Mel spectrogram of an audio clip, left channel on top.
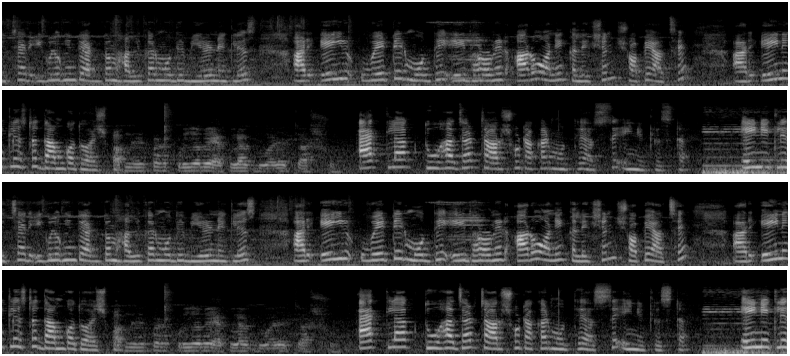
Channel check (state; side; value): normal; both; correlation 0.49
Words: আর এগুলো কিন্তু একদম হালকার মধ্যে বিয়ের নেকলেস। আর এই ওয়েটের মধ্যে এই ধরনের আরও অনেক কালেকশন শপে আছে। আর এই নেকলেসটার দাম কত আসবে? 1,02,400 টাকার মধ্যে আসছে এই নেকলেসটা। এই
